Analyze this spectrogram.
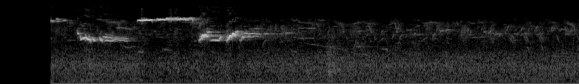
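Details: European robins singing in the UK, a bright burst of high, liquid warbling phrases that jump between sharp thin whistles and lower trills before fading into quiet background hiss.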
